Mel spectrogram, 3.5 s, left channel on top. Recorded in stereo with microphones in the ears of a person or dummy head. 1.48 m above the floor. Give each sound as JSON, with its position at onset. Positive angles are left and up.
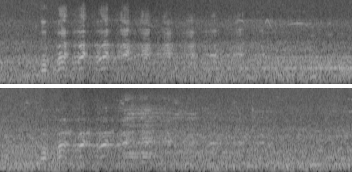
{"t": 0.4, "sound": "laughter", "side_deg": 65, "distance_m": 5.0}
